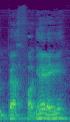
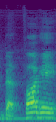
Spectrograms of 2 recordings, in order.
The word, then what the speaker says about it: Bethphage: If we look at Mark 11, 1 and 2, now when they drew near Bethlehem to Bethphage, and that's proper pronunciation, most people say Bethphage or something like that, or Bethphage. Bethphage is correct,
